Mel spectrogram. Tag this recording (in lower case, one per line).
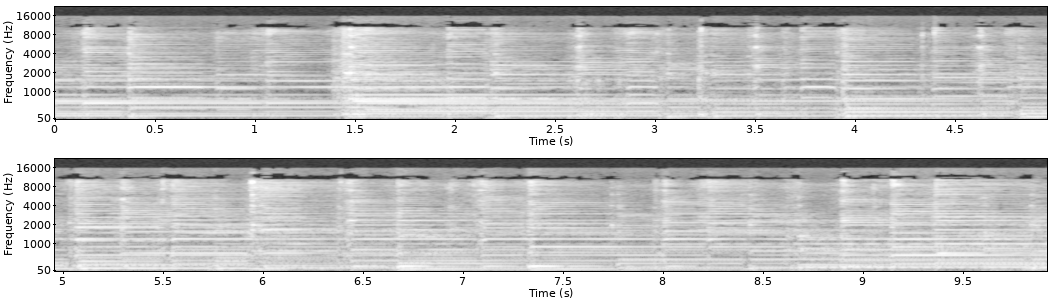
acoustic guitar
musical instrument
music
plucked string instrument
guitar
strum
